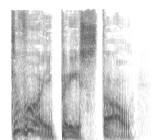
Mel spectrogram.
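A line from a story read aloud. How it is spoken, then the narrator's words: Snorting. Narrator (Russian): фыркнула она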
